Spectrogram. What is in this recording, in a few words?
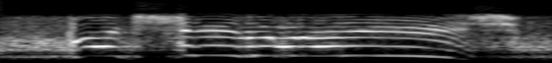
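Russian near waypoint mood high, speech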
